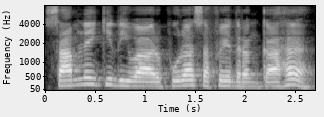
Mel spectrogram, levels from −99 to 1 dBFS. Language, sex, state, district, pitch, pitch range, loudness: Hindi, male, Jharkhand, Ranchi, 170 Hz, 155-185 Hz, -16 LUFS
